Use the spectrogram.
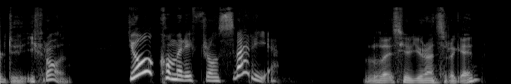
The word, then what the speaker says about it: Sverige: So, S-V-E-R. I-G-E. So the G has a Y sounding in there. Sverige. Yes, because we have an E there, we say Y. Okay, so Sverige.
